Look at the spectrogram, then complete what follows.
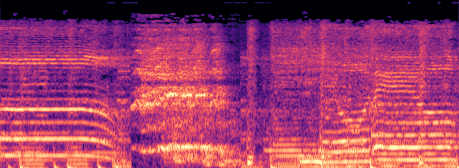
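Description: horse neighing

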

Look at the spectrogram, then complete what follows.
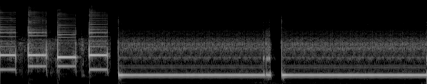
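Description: telephone number being dialed

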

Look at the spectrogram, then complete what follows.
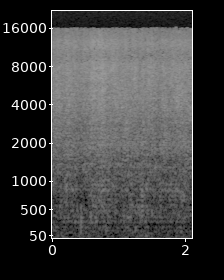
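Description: flowing mountain stream

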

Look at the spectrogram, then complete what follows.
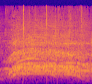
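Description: audience cheering

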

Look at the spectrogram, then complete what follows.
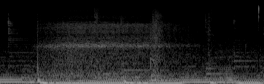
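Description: deep inhalation

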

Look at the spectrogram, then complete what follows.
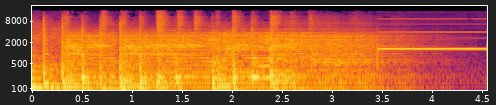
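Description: answering machine beep

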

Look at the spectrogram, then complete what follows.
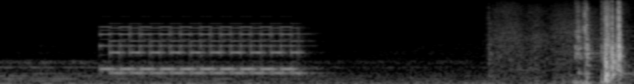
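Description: hotel room telephone ringing

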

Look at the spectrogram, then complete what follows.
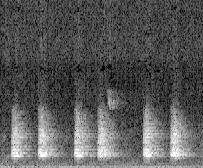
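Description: frog croaking

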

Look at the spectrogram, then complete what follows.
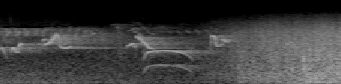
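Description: birds chirping

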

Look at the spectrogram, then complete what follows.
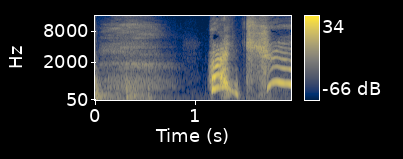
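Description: a sneeze

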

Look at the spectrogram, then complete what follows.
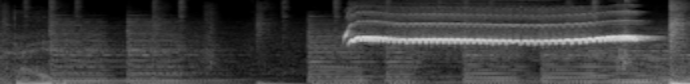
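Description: whistle blown

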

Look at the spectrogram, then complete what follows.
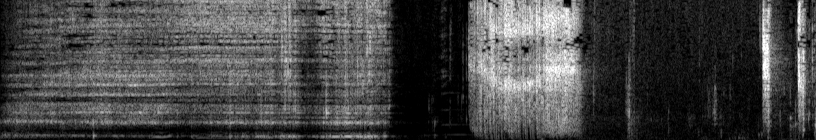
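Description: slurping wine

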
